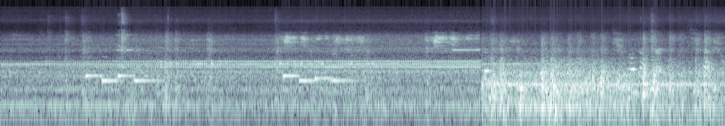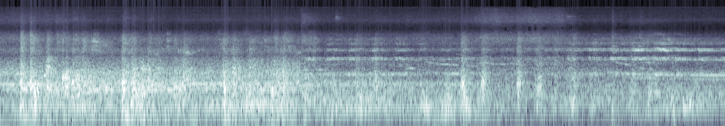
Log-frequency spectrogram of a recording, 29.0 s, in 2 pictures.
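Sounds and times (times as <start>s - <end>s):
steady whine: 0.0s - 20.9s
train running noise: 0.0s - 29.0s
wheels clacking over rail joints: 0.9s - 4.4s, 9.6s - 28.1s.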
